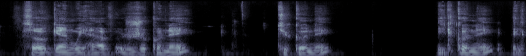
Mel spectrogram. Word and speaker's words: connais: So if I want to say, I know, I'm familiar with, I'm acquainted with, je connais, C-O-N-N-A-I-S, je connais.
